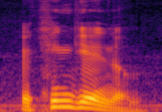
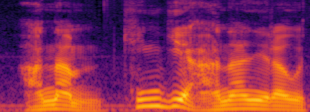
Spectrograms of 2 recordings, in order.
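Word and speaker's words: kingianum: 킹게이넘 아니면 킹게이넘 이렇게 발음하는 게 맞는데, 킹기아난이라고 지금 아니라 킹기아난 아무도 못 알아들어요.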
